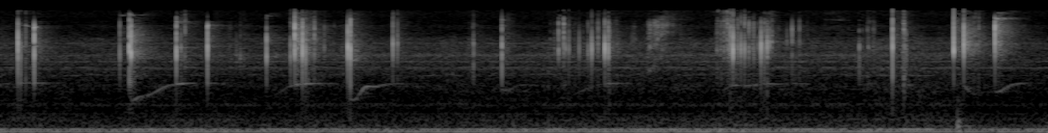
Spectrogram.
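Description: A small, clear, empty-looking glass jar is held in the hands close to the mic while long acrylic nails tap and scratch across it. Quick, bright clicks and short rising squeaky scrapes sound over a steady low hum that stays at an even level throughout.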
